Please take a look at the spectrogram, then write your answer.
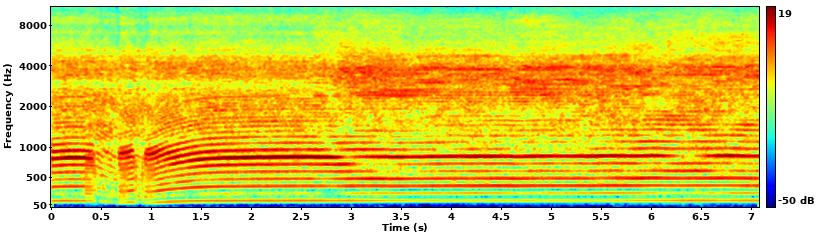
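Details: Echo PB-210e two-stroke leaf blower, 25+ years without maintenance, after spark plug connector and boot repair and cleaning: pulls over, catches and settles into a steady, high, buzzing drone without misfires; normal running.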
